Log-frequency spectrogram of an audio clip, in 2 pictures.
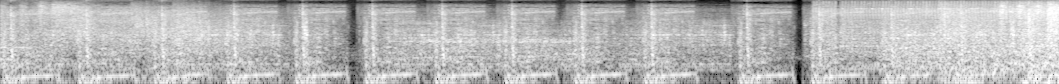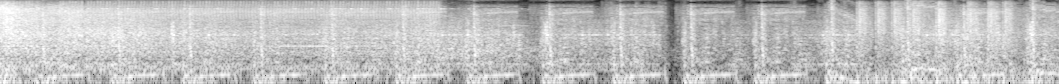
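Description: Heavy metal footsteps stomp in a steady rhythm.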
